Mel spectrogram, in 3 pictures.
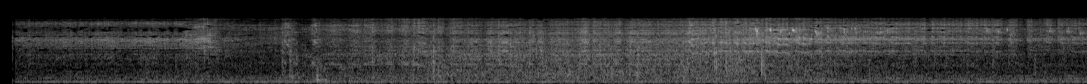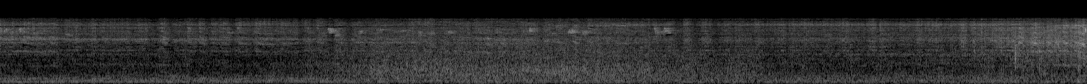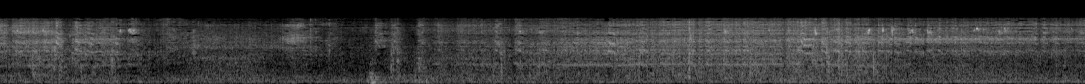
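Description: Battery-powered toy train running on plastic track: a high-pitched motor whir with rattling, growing louder twice, about a quarter of the way through and again about three quarters through.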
